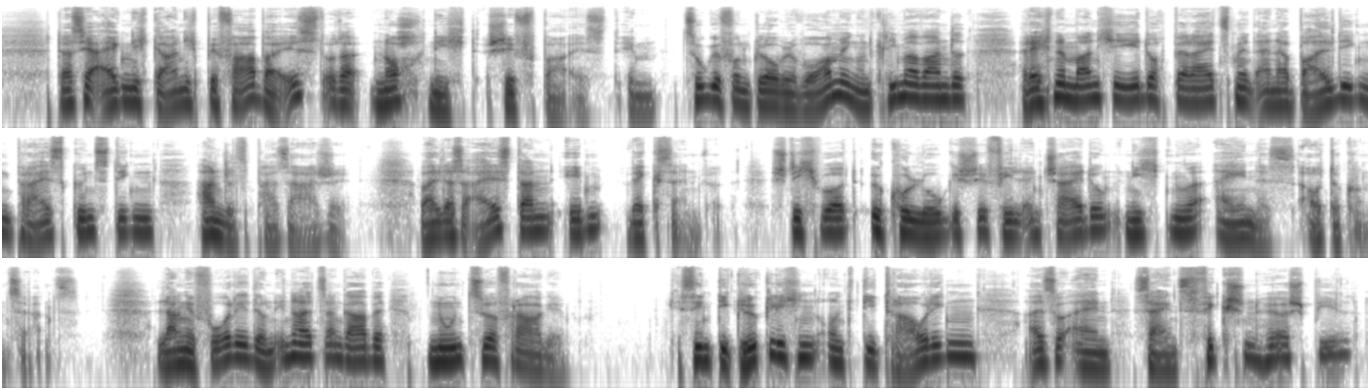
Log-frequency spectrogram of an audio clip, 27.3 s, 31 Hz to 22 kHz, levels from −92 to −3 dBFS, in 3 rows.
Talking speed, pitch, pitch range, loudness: 135 wpm, 120 Hz, 105-135 Hz, -27 LUFS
